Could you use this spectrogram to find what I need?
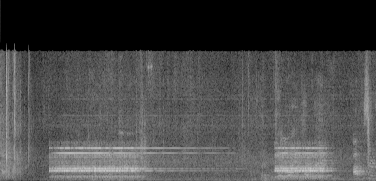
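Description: An old telephone rings loudly in short bursts.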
